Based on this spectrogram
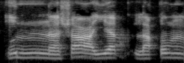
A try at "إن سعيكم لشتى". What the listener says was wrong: লাকুম নয়, ভালো করে দেখেন। ইন্না সা'য়াকুম, ইন্না সা'য়াকুম, এখানে লাভ নেই। ইন্না সা'য়াকুম লাশাত্তা।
